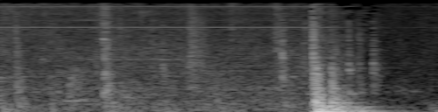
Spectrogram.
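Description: A door swings and shuts with a single loud, low thud that rings briefly before fading, preceded by quieter rustling and creaks as it moves.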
